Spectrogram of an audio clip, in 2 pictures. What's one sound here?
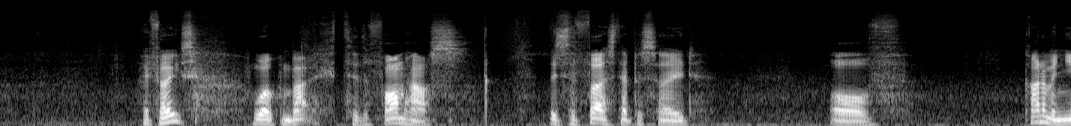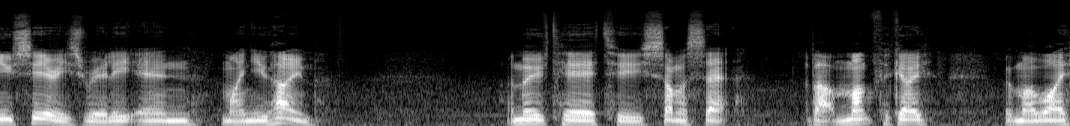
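A young man talks calmly, close to the microphone.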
